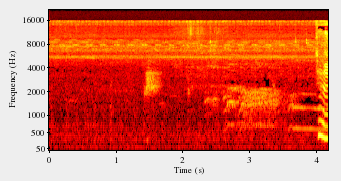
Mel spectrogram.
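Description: A rooster crowing faintly once, about three seconds in.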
